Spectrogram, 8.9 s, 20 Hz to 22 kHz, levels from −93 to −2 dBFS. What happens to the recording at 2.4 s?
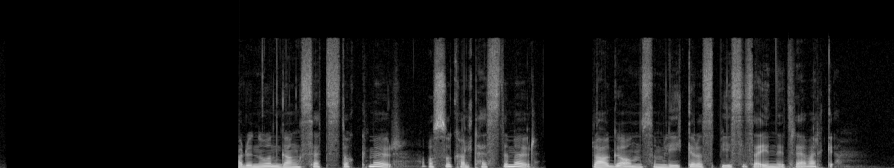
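Right around there you get a clipped start after a pause. The sound comes back in at 2.35 s after roughly two and a third seconds of silence, and the first 48 ms or so, up to 2.40 s, just isn't there. The output side seems to have dozed off during that long quiet stretch and needed a moment to wake back up, so the speech pops in abruptly, missing its opening sounds.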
